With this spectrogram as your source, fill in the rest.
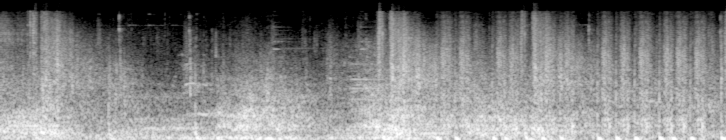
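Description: Bursts of rapid gunfire and repeated shots from a shooting video game, steady and fairly loud across the whole stretch, with dense overlapping volleys and no voices heard.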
